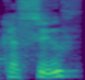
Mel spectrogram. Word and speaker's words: Kasuf: You are playing a legacy character of, and I'll just go back to the normal name now, Kasuf, the very basic American pronunciation.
